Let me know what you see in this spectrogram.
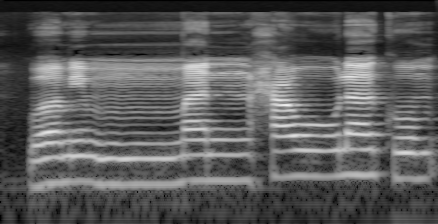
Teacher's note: Wa mim tasydid dengung bacanya dengung karena gunnah musyaddadah. · nun sukun bertemu dengan ha, jelas bacanya karena izhar halqi.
